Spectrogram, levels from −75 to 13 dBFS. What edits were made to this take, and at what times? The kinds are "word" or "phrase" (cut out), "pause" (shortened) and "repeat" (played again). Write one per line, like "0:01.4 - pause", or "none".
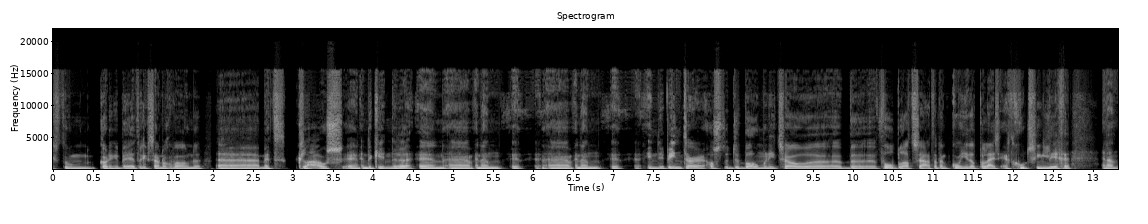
0:02.0 - pause
0:03.8 - word
0:06.1 - repeat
